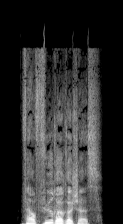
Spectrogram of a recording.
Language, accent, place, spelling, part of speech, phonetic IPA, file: German, Germany, Berlin, verführerisches, adjective, [fɛɐ̯ˈfyːʁəʁɪʃəs], De-verführerisches.ogg
- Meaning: strong/mixed nominative/accusative neuter singular of verführerisch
